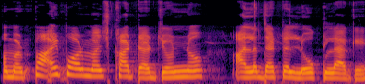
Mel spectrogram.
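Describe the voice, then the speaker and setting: A rumbling, put-on character voice moves at a fairly slow pace with fairly even intonation. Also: woman. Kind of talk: dramatic audio story acting. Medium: audio drama. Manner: scolding, grumbling, imperious.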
